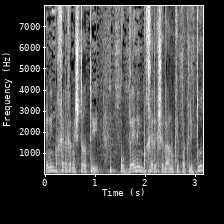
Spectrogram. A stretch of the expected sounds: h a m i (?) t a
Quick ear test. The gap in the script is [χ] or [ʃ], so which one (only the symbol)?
ʃ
